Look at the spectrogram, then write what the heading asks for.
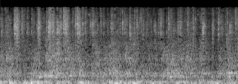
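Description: Steady whirring rumble of a hand-cranked honey extractor with an angle gear spinning honey frames, continuous and even throughout with no clear pitch and no talk.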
